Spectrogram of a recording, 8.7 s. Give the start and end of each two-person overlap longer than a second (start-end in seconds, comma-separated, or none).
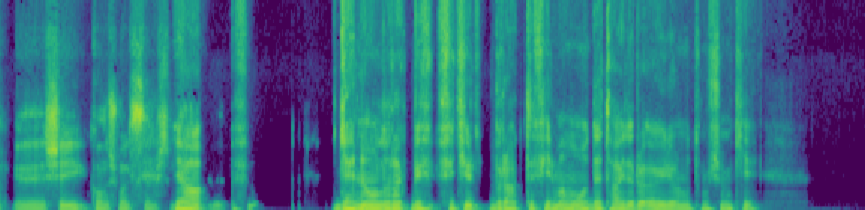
none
